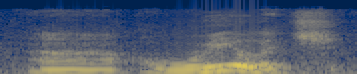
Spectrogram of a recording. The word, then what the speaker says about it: village: когда Ургант произносит слово «village», и он произносит им вот так вот «village», а Познер управляет «village». Вот надо понять следующее. Слово начинается с буквы V, и нужно читать четкое V, V.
